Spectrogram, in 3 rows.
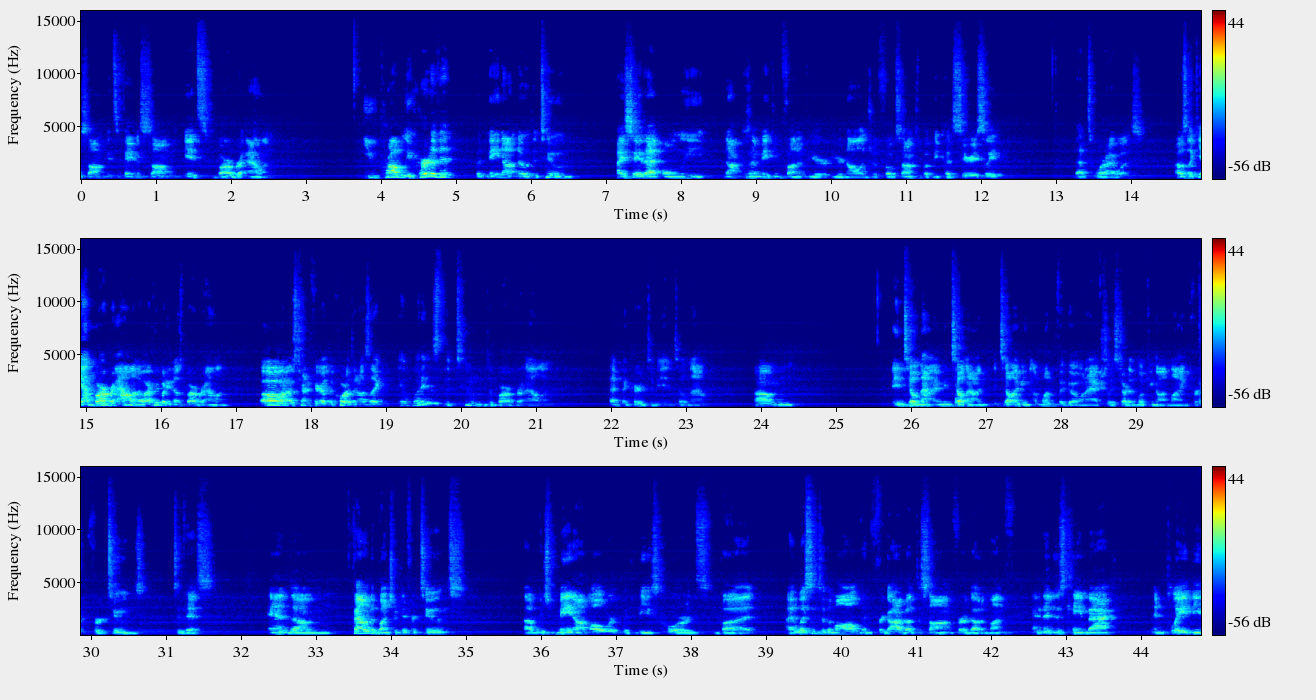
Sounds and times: Speech: 0.0 - 2.6, 3.7 - 6.6, 7.2 - 12.3, 13.3 - 21.2, 22.0 - 23.3, 24.0 - 24.5, 25.8 - 31.7, 32.4 - 35.0, 35.8 - 44.8.

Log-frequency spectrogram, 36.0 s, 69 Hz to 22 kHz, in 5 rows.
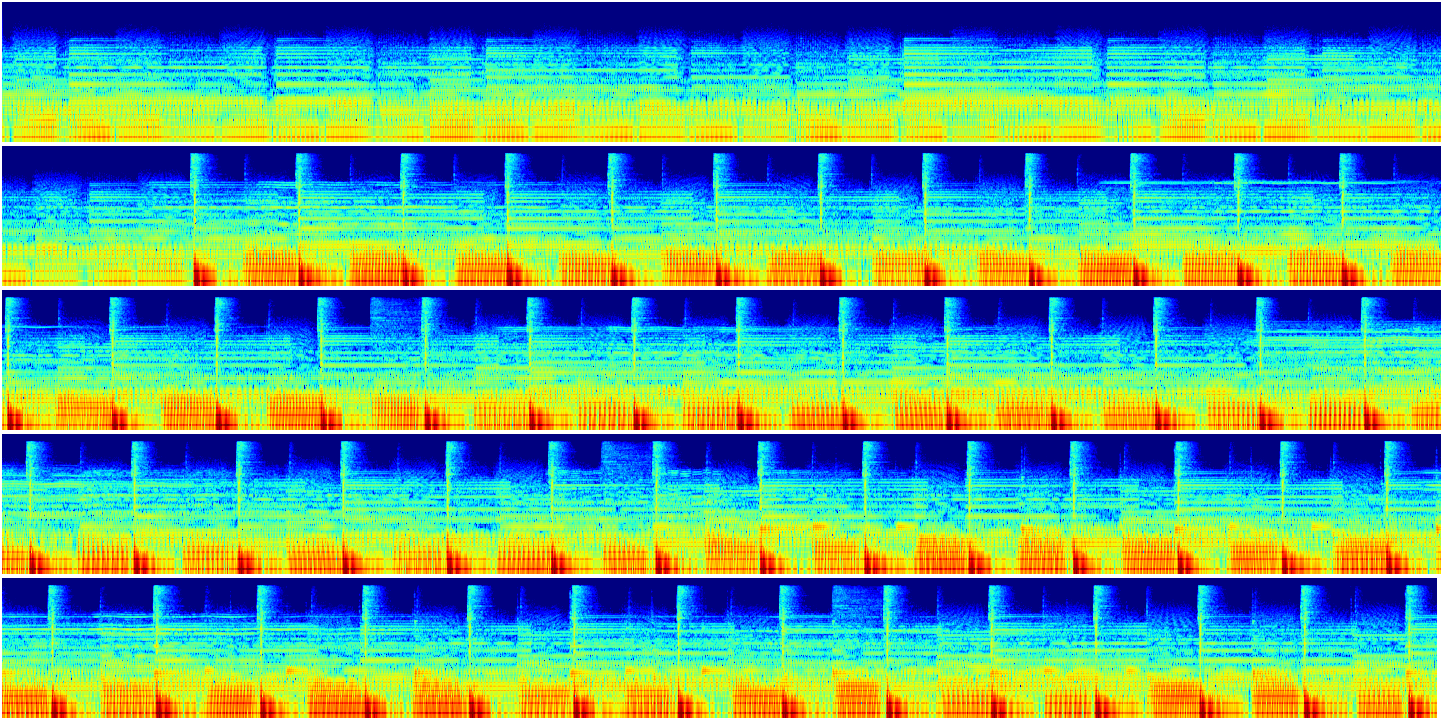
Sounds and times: Music: 0.0 - 35.9.

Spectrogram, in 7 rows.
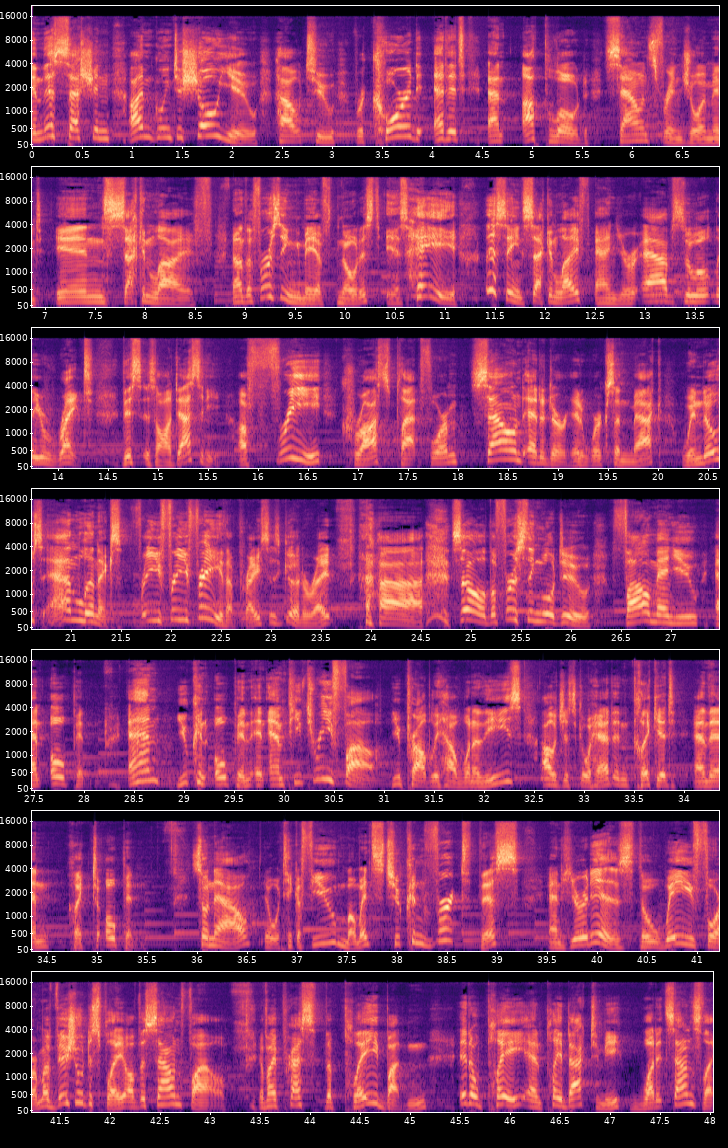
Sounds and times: Music: 0.0 - 48.0
Speech: 0.0 - 48.0.

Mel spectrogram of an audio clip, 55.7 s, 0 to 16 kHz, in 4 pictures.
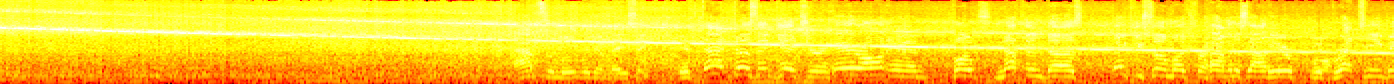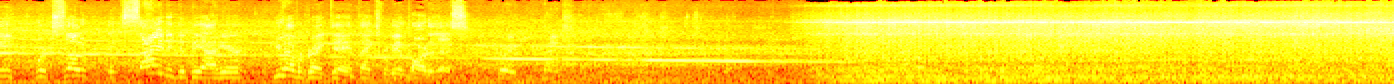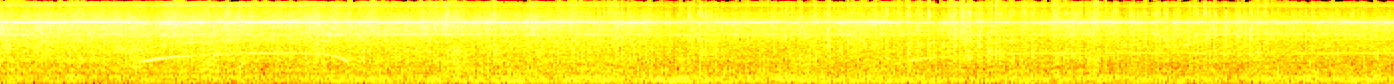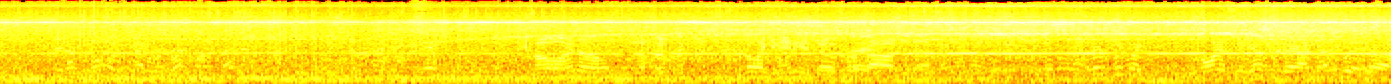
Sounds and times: Motorboat, speedboat: 0.0 - 11.9, 22.5 - 40.6
Outside, rural or natural: 0.0 - 55.7.

